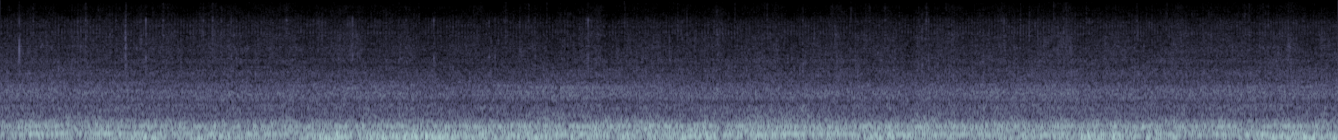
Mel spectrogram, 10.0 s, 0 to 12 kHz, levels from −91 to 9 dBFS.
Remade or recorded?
recorded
